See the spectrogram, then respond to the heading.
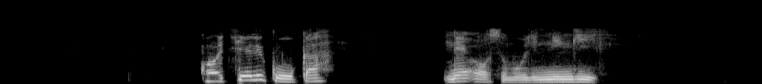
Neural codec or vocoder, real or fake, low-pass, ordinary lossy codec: none; real; 5.4 kHz; Opus, 32 kbps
